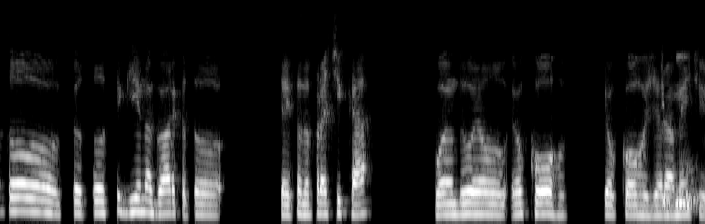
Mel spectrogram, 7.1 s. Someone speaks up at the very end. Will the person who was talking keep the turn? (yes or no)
yes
